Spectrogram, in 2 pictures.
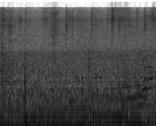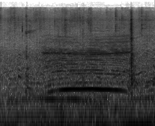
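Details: Cattle unloaded from two arriving trucks in Indonesia, one of them a very large animal. Engine rumble and a voice come first, then a single long, level, drawn-out moo rises out of the noise near the end.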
